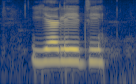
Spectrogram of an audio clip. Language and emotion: Russian, neutral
